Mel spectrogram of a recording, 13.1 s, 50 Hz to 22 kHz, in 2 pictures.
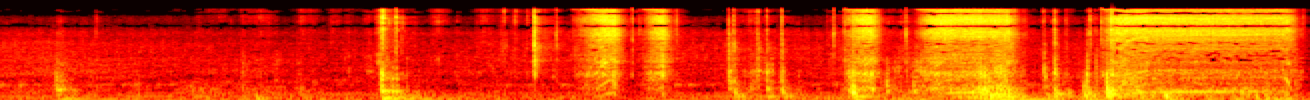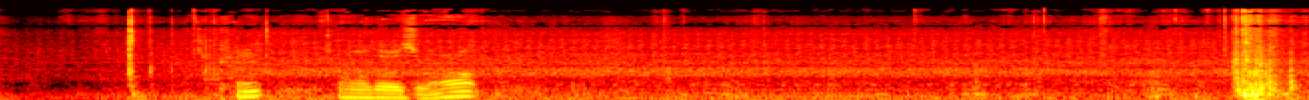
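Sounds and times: cordless drill driving screws: 2.9s - 3.4s, 4.2s - 6.6s.

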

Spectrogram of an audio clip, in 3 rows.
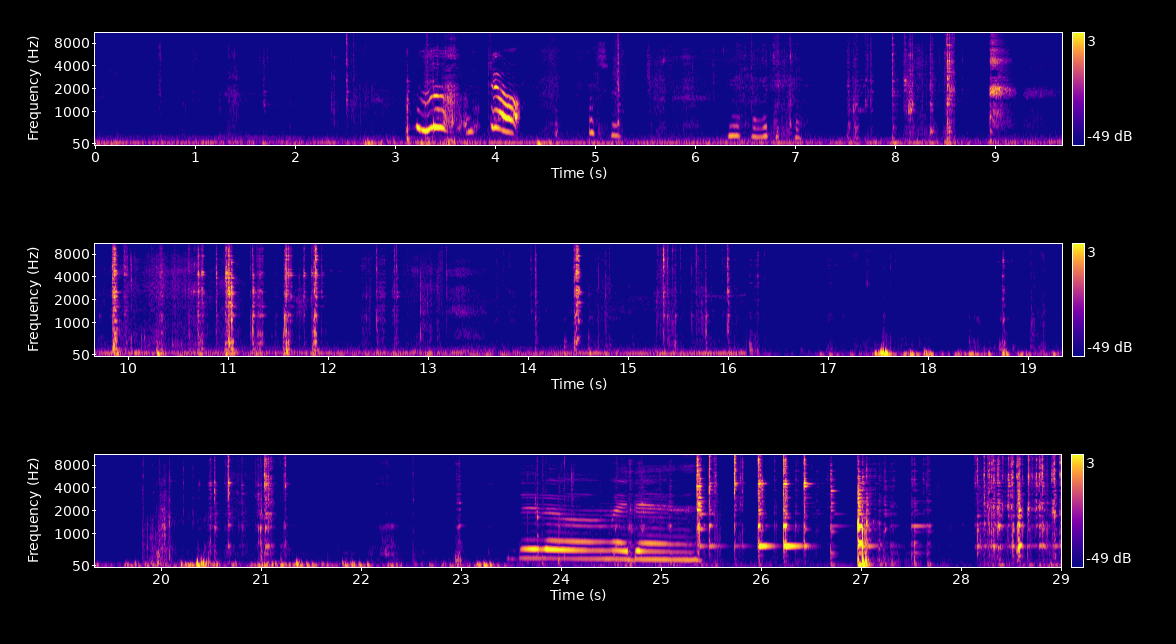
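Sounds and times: metallic clicks and scrapes: 4.9s - 17.7s, 18.4s - 29.0s.

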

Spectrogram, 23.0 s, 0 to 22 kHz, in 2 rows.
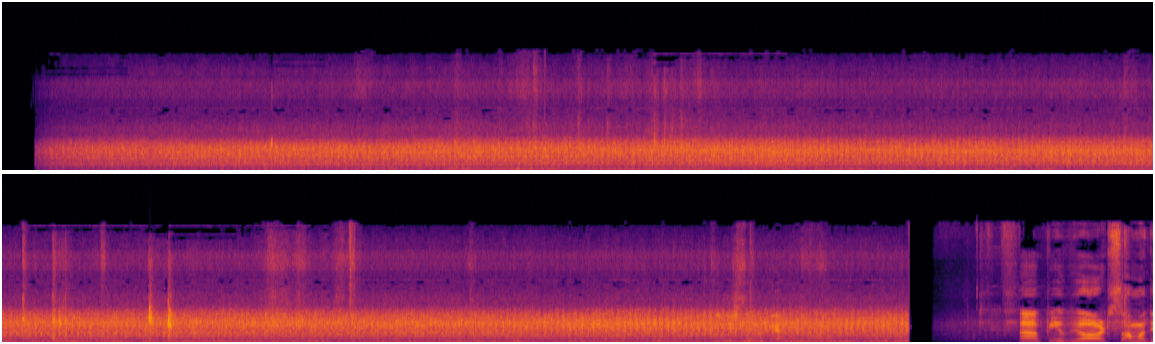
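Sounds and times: steady rushing noise: 0.4s - 20.6s.

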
